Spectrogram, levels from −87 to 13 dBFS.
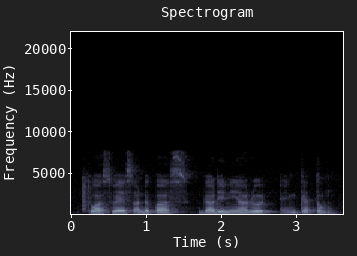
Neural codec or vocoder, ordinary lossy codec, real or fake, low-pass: none; none; real; none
